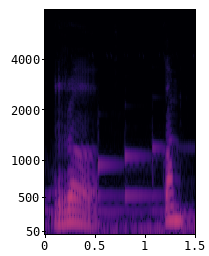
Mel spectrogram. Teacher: जब आप र बोलते हैं तो जीभ तेजी से कंपन खा रही होती है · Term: प्रकंपित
